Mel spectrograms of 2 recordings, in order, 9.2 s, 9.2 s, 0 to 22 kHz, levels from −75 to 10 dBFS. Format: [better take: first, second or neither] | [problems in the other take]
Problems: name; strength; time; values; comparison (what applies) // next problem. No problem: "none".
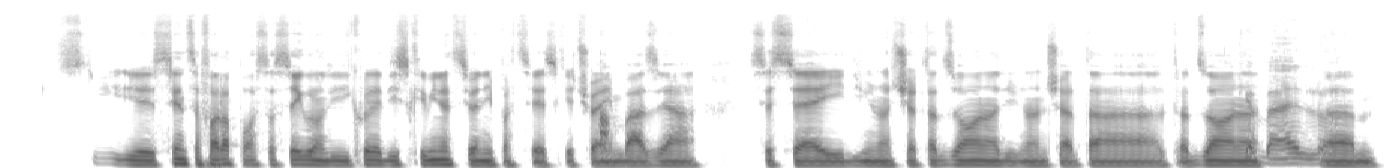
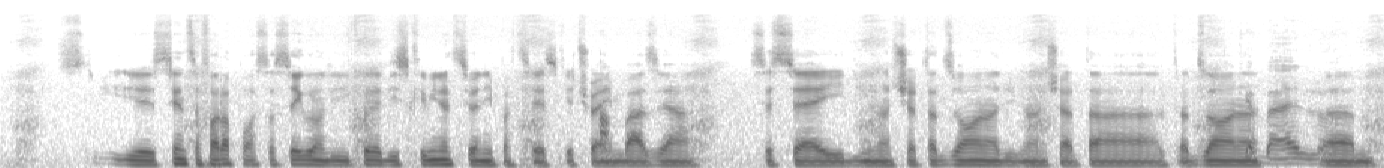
first | hiss; noticeable; throughout; 20 dB below the speech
